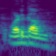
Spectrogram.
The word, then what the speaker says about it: Vadgaon: I got that pronunciation right? Yeah, Vadgaon.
